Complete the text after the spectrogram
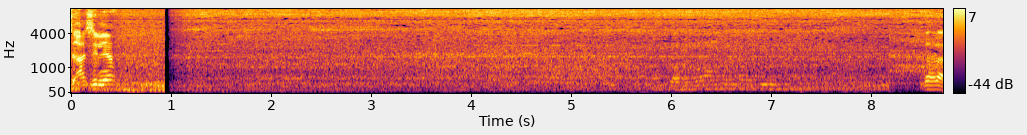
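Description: A heat gun blows with a steady whirring hum.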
